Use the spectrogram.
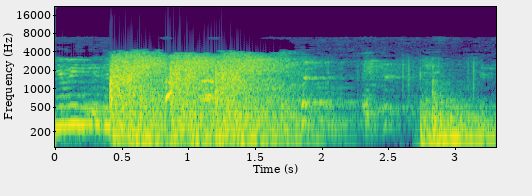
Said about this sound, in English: So, Kelvin... You shot Berger and added murder to your other crime.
